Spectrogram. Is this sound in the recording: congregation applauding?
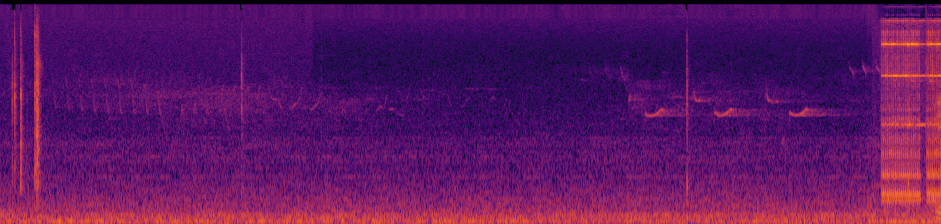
no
